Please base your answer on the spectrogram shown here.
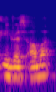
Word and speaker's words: Idris Elba: it's it's PR yeah it's pronounced as far as I understand I could be wrong as well but Idris Elba okay now we could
